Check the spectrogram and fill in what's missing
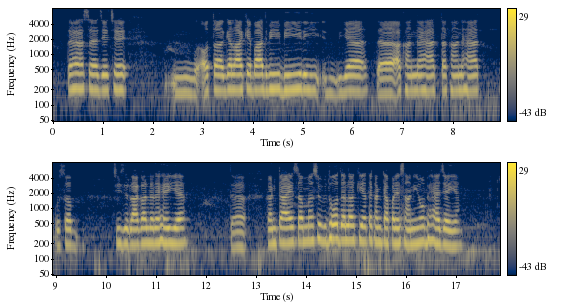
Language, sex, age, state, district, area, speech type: Maithili, female, 45-60, Bihar, Araria, rural, spontaneous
